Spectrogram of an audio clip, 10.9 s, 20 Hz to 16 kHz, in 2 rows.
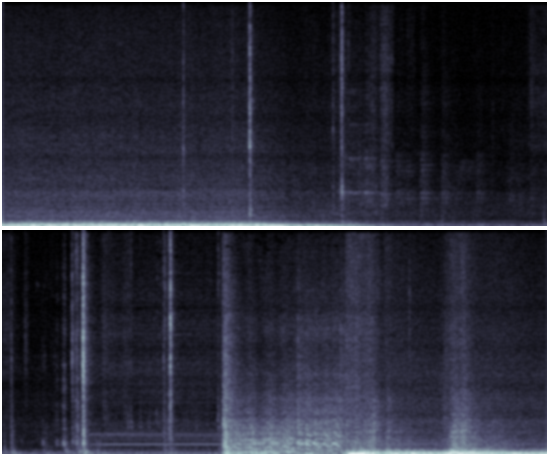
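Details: LS-swapped V8 started hot, after months of hot-start trouble when the starter struggled and would not turn the motor; owner suspects low charging voltage and a bad alternator. It cranks, hesitates briefly, then catches into a steady, deep idle.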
